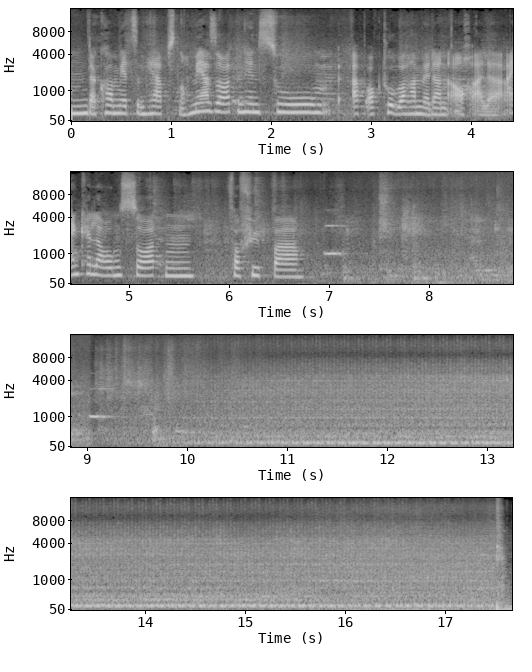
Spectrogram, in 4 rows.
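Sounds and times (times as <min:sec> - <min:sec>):
speech: 0:00.0 - 0:07.6, 0:09.6 - 0:10.2
tractor engine idling before potato harvest: 0:09.6 - 0:17.5.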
